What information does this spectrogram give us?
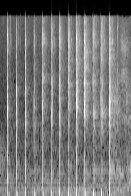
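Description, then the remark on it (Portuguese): Knocking on a door: a quick, evenly paced run of about fourteen sharp, crisp raps, each dying away fast, with no voices. “Ele vai chegar na sua casa, na sua porta, vai bater, ó.”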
